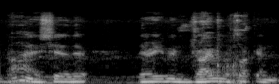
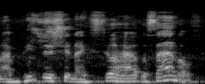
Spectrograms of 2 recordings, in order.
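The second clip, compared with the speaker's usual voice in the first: usual speaking voice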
